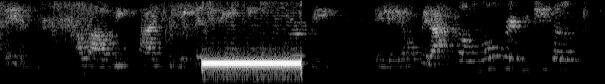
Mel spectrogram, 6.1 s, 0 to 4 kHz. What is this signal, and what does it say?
Ringback tone (Europe, 425 Hz), with speech.
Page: Goiania - GO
